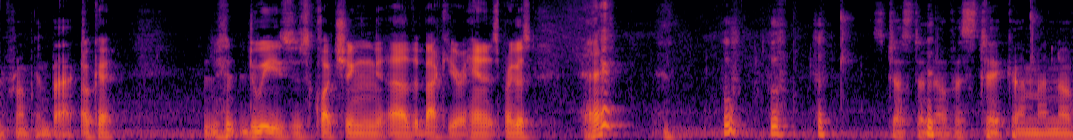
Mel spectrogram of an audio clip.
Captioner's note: confused sound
